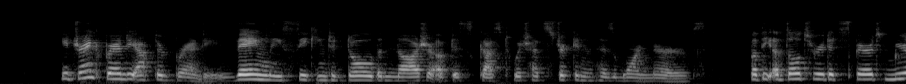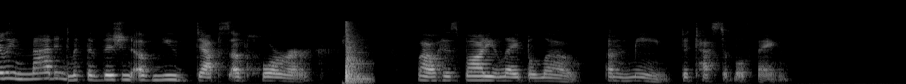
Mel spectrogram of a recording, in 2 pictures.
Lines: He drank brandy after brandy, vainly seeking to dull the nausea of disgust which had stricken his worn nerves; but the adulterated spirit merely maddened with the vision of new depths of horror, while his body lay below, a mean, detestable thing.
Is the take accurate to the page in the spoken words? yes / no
yes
